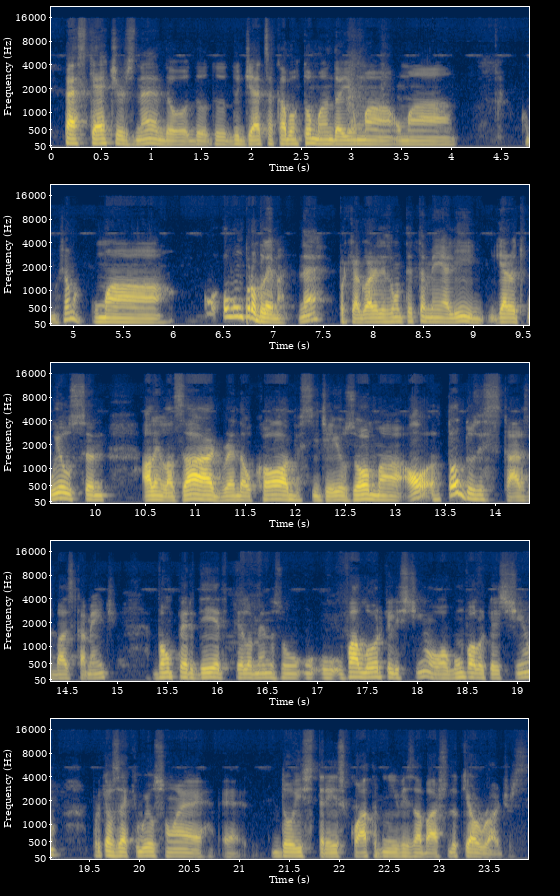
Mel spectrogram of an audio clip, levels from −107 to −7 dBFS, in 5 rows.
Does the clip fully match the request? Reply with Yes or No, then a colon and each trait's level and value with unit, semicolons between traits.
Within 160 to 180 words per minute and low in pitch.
Yes: average, 175 wpm; low, 110 Hz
